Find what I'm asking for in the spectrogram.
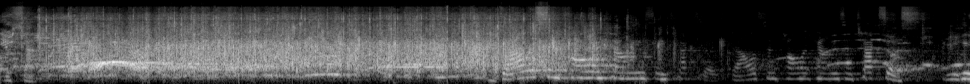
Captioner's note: applause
